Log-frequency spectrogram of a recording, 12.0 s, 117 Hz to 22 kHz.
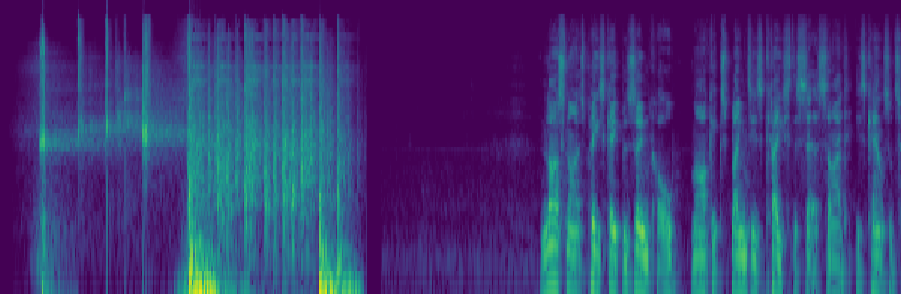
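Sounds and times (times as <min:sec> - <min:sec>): sharp percussive taps and knocks: 0:00.5 - 0:04.9.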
